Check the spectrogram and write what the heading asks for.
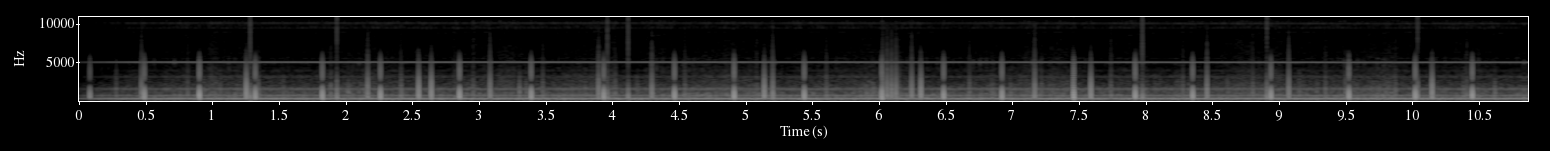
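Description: Steady electronic hiss with a steady hum and irregular sharp crackling clicks, several a second, from the Cessna 172's radio and intercom audio feed. The hiss comes on suddenly at the start.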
